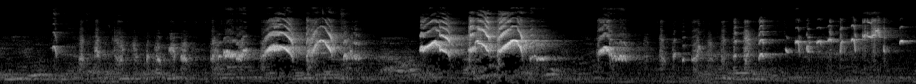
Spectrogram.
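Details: A cockatiel sings a warbling song used to teach chicks: a phrase of bright, rising and falling whistles, with loud bursts near three and five seconds and softer chatter between.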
